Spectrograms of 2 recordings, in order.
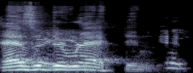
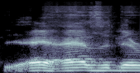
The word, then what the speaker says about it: azadirachtin: Probably I can't pronounce it either." He wasn't doing that. It's azadirachtin.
